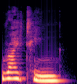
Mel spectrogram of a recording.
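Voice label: "writing", English, British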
